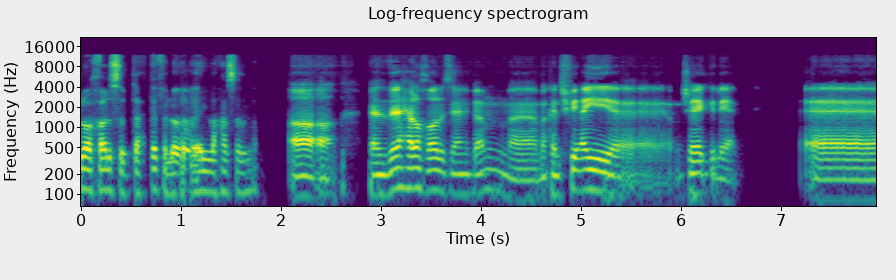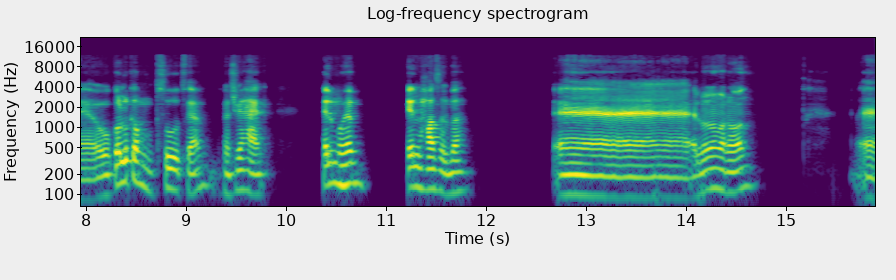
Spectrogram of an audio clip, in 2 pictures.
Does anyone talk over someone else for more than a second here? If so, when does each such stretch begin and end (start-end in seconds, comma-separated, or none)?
none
